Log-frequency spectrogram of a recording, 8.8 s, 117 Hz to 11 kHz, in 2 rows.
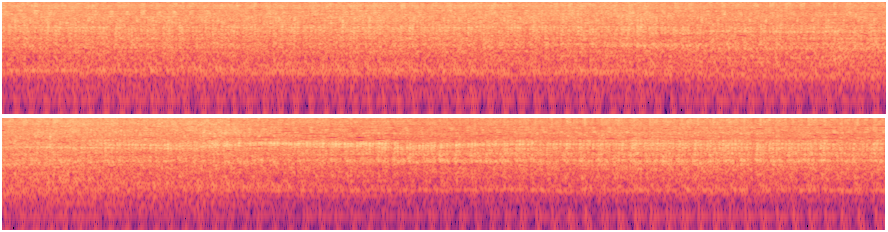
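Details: Yamaha Fazer 250 single-cylinder motorcycle idling: a rapid, uneven ticking knock over the exhaust beat from the engine; a connecting-rod problem is suspected but not confirmed.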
